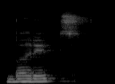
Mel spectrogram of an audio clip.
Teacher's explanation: Aqui o T entre vogais, ele muitas vezes fica com som de r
